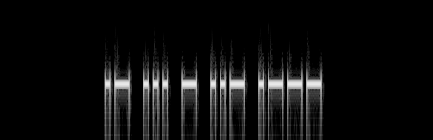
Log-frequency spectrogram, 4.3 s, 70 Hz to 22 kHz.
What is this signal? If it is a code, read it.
Morse code, heard as a keyed tone, about 25 wpm, 700 Hz. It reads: ASTUJ
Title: Code Groups - 5 Letters - 25wpm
